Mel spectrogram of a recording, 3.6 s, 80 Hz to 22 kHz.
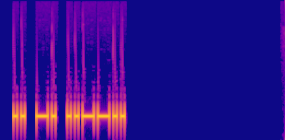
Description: Morse code, heard as a keyed tone, about 25 wpm, 700 Hz. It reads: IN?
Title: Sentences from Top 1000 Words - Review Part 2 - 25wpm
